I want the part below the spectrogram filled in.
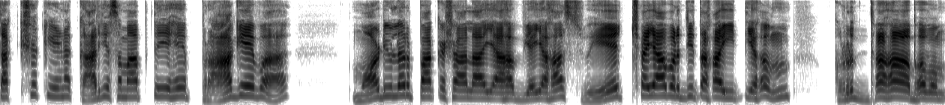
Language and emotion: Sanskrit, angry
